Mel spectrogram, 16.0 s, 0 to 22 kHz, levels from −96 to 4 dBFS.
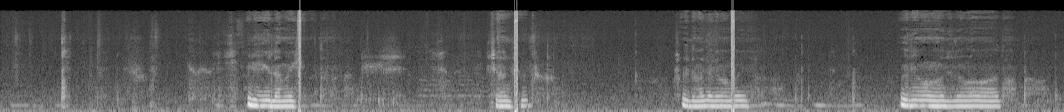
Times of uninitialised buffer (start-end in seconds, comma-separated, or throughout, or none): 4.46-4.50, 7.71-7.76, 10.96-11.01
